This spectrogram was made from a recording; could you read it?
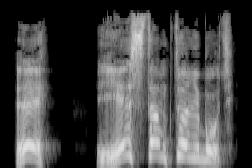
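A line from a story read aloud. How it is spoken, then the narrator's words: Shouted as loud as possible. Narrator (Russian): крикнул он так громко, как только мог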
